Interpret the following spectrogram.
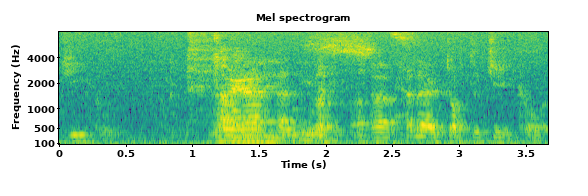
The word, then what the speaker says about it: Jekyll: And the Jekyll and Hyde Society turned up to make sure they pronounced it Jekyll.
